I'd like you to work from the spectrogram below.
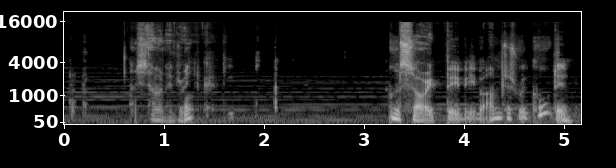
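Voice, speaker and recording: A man speaks in a low, hushed murmur with a gravelly creak in it. He gives relaxed ASMR gameplay commentary, often slipping toward a whisper, with faint music underneath. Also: normal speed. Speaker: gaming video host.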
